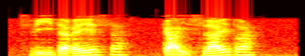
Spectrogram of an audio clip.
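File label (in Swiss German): "widareesla", Alsatian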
